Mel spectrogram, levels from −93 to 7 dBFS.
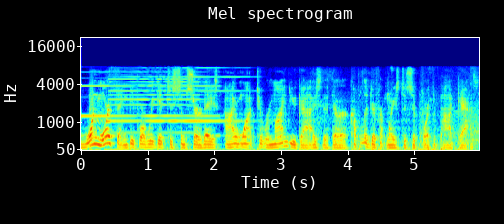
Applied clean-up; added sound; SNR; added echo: none; Sliding door; 13 dB; reverberation time 0.2 s.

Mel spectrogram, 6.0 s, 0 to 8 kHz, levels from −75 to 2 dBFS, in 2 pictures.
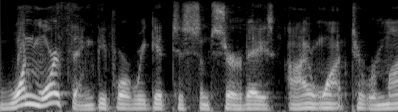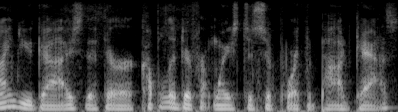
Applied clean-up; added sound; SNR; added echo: none; none; none; none.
